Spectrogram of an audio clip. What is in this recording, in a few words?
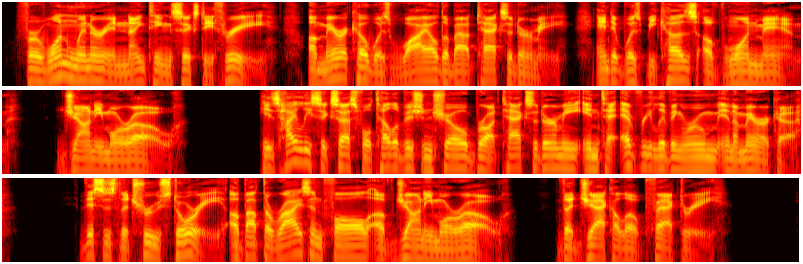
Voice Over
